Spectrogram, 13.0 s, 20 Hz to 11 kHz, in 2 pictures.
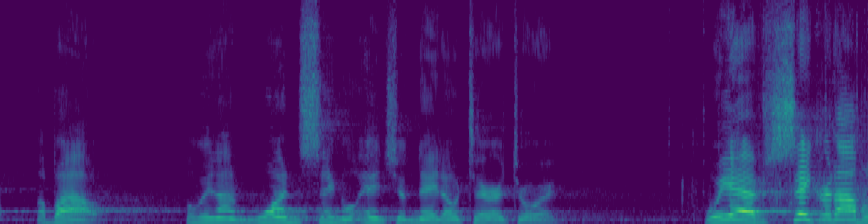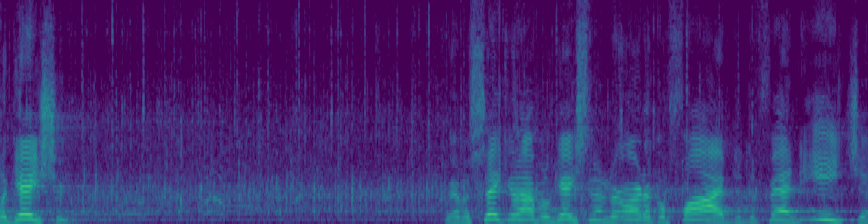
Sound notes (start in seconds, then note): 8.8 applause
